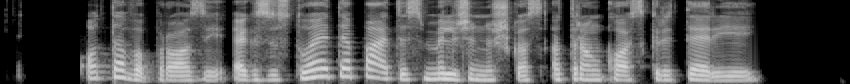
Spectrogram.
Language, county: Lithuanian, Vilnius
